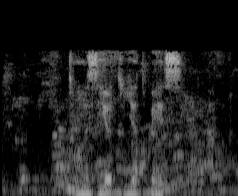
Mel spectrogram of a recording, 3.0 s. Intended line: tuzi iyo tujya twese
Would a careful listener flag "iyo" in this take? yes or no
no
